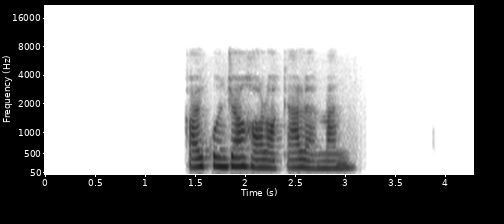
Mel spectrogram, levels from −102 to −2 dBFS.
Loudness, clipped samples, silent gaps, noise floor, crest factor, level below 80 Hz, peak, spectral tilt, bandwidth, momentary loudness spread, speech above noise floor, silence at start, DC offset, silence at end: -23 LUFS; under 0.1%; none; under -90 dBFS; 20 dB; -66 dBFS; -6 dBFS; -7.5 dB/octave; 4.1 kHz; 11 LU; over 68 dB; 1.45 s; under 0.1%; 1.2 s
